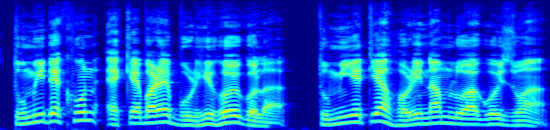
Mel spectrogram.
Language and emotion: Assamese, neutral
